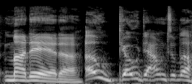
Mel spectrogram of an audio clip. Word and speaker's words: Madeira: And it's pronounced Madeira.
